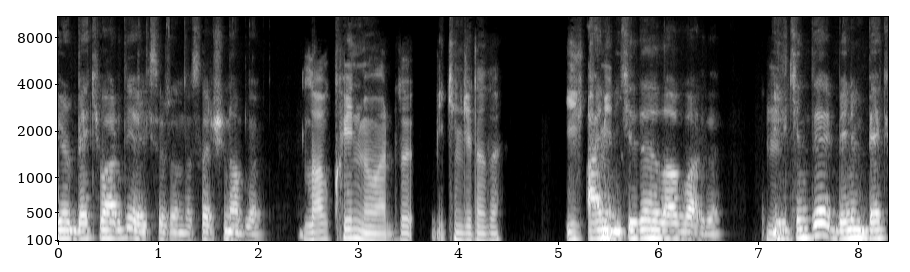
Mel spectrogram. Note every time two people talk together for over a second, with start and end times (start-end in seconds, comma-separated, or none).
none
